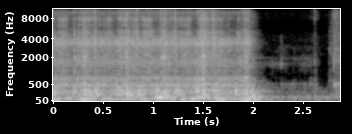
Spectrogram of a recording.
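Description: A sewing machine stitches through fabric for a sling bag, a dense rapid mechanical whirring that runs steadily up close, then stops abruptly into a quieter stretch.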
